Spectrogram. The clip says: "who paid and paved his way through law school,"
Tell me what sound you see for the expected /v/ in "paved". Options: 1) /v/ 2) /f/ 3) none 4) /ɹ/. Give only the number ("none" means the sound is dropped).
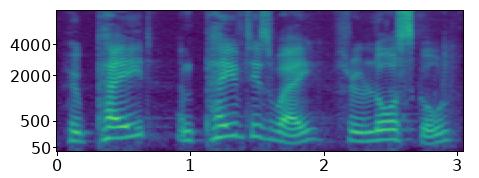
1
